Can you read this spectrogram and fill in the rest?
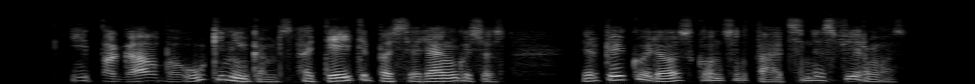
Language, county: Lithuanian, Vilnius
